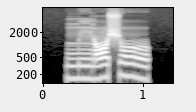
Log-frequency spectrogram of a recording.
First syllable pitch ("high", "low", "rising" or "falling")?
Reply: low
